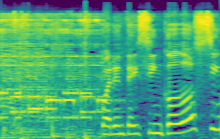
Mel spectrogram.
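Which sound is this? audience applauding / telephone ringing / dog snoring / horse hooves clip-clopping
telephone ringing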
